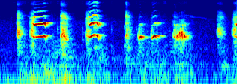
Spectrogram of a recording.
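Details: Cockatiel singing while playing, a bird learning to sing and dancing: bursts of harmonic, chirpy warbled notes, some with bright whistled overtones, in an irregular run with short pauses and a faint low hum beneath.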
